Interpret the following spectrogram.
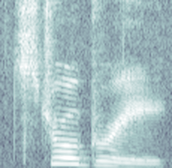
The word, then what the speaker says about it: strawberry: one strawberry strawberry now in British English we are going to pronounce this not as Berry it's not completely wrong to say strawberry of course but what you will hear is people saying strawberry Brie like the cheese the French cheese Brie that seems to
